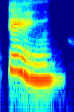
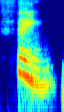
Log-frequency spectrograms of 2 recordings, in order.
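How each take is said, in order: First: It starts with a different sound, tongue in. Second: It starts with a th sound, tongue out. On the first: The speaker calls it wrong. "if you just say thing" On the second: The speaker calls it right. "make sure that your tongue is out"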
